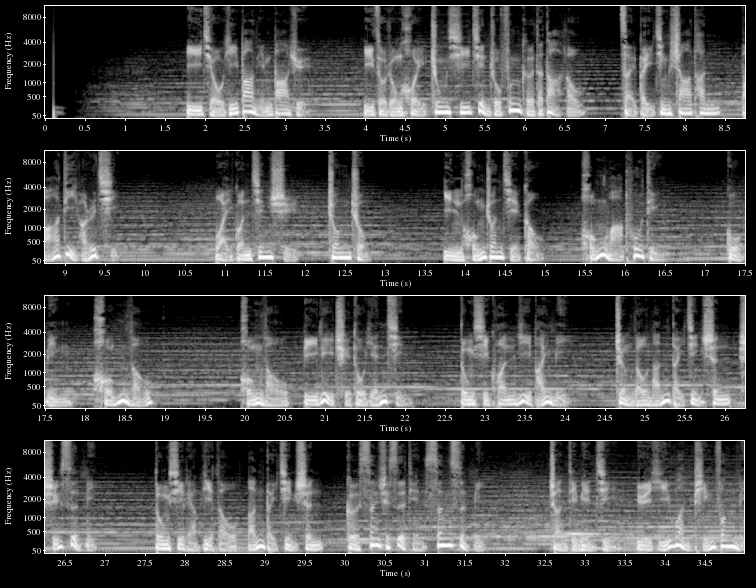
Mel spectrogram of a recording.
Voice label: 男 城市宣传 历史叙述; 男98-磁性品质 高端大气; 北大红楼

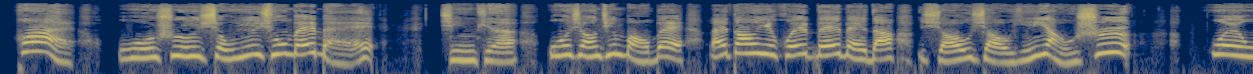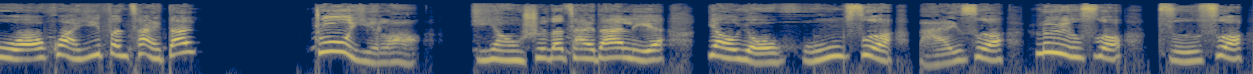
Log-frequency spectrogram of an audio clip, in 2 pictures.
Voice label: 女 动画片 多种角色; 《小云熊》

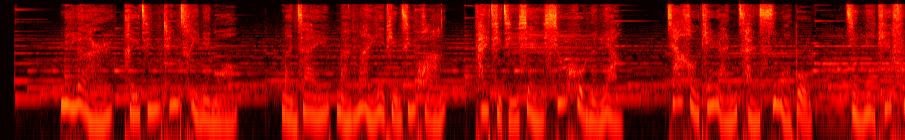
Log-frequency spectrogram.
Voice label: 女, 品牌广告, 面膜, 高端磁性

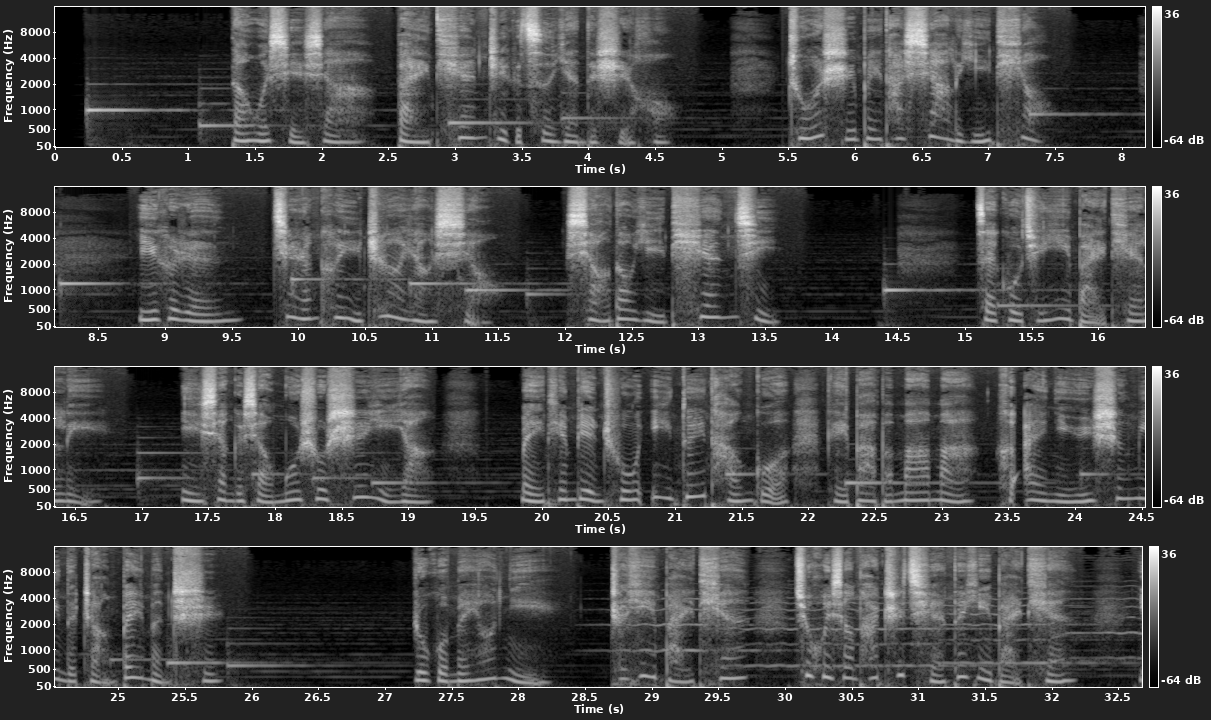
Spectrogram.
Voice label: 女 内心独白 妈妈独白; 孩子蒂芙尼百天纪念

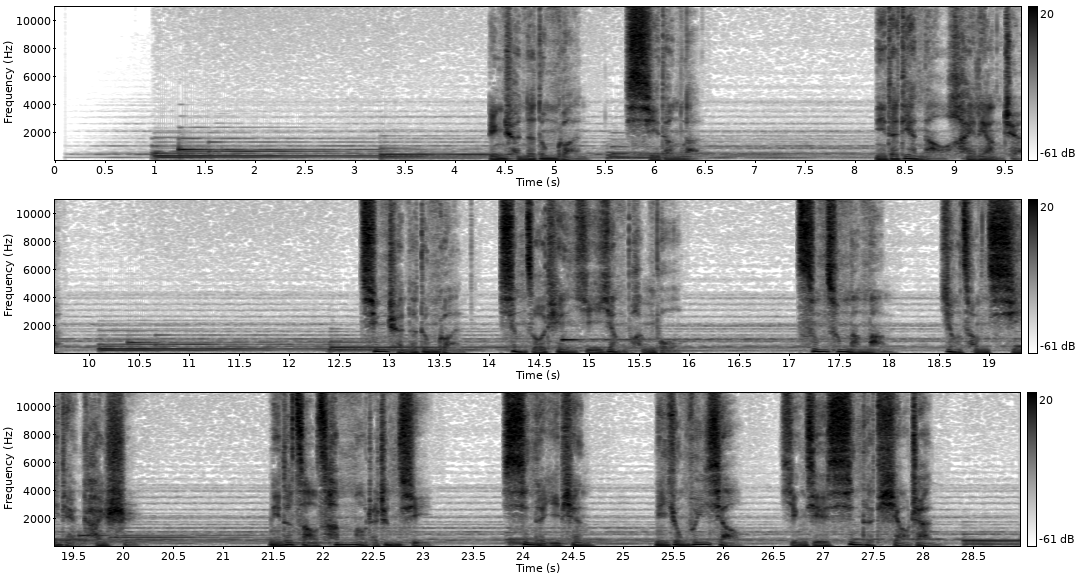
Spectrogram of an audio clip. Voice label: 男-走心抗疫-磁性积极向上; 致敬 奋斗的你

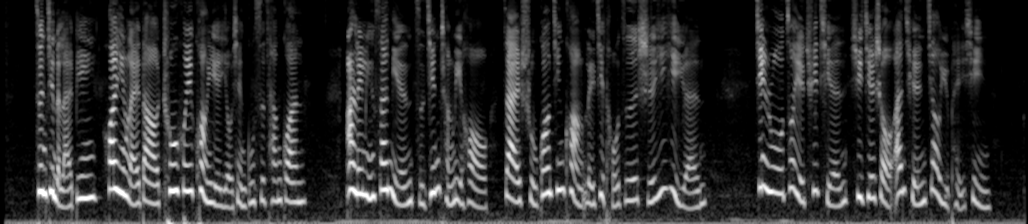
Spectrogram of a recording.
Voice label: 女 广告配音 稳重端庄

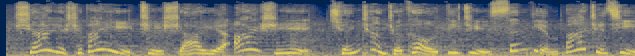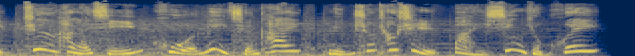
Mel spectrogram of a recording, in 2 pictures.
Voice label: 女, 促销广告, 超市, 活力欢快; 永辉超市

